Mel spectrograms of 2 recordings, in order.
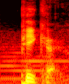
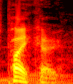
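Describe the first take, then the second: First: The first syllable sounds like pee. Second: The first syllable sounds like pie. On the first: The speaker calls it wrong. "for anyone who is still calling it Pico" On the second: The speaker calls it right. "I believe that Paico is actually the correct pronunciation because ... they made a big deal of the Pi symbol"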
